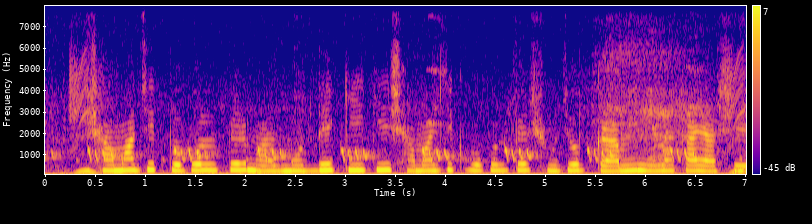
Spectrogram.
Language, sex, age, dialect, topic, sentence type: Bengali, female, 18-24, Rajbangshi, banking, question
